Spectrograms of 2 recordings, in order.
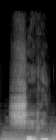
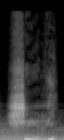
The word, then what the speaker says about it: chérie: It doesn't change the pronunciation. It is still pronounced chérie, chérie, chérie, and it means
